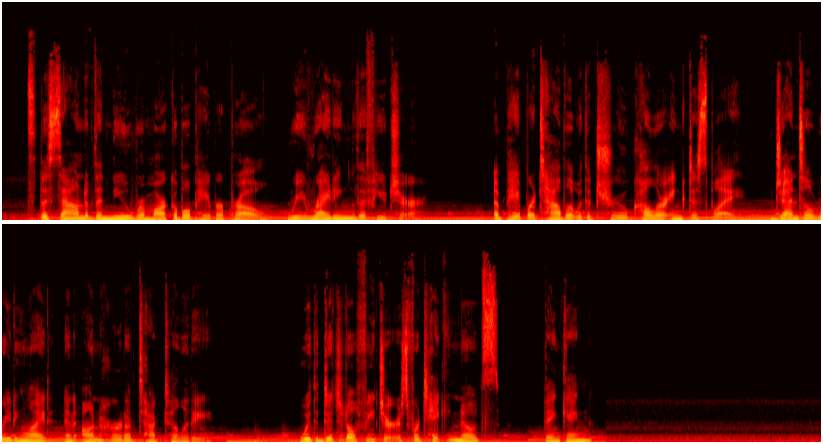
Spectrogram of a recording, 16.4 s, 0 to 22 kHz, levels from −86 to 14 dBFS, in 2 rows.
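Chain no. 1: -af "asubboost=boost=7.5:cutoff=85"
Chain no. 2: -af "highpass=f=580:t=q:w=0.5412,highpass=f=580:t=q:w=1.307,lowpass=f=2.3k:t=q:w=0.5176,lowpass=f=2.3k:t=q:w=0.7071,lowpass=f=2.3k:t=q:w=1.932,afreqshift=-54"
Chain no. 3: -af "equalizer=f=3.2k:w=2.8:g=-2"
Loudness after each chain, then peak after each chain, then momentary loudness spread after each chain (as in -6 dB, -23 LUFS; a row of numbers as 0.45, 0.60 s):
-28.5, -35.0, -27.0 LUFS; -7.0, -16.0, -12.0 dBFS; 18, 14, 15 LU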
